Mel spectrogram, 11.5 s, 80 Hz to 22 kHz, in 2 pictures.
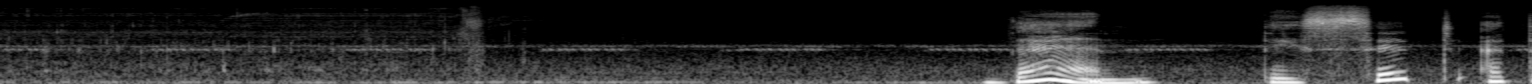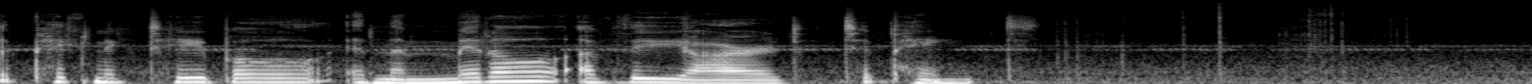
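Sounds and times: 
water from garden hose pouring into small cup: 0:00.0 - 0:02.0
speech: 0:03.7 - 0:09.7.

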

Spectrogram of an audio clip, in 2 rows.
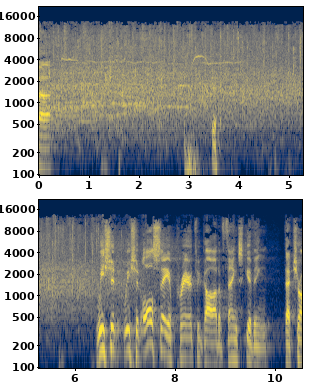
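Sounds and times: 
applause from an audience: 0:00.0 - 0:07.9
speech: 0:03.4 - 0:03.8, 0:06.4 - 0:10.5.

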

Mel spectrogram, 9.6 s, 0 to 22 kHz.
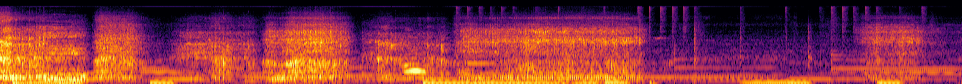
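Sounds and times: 
man snoring and gasping while asleep at home: 0:00.0 - 0:06.6, 0:08.4 - 0:09.6.

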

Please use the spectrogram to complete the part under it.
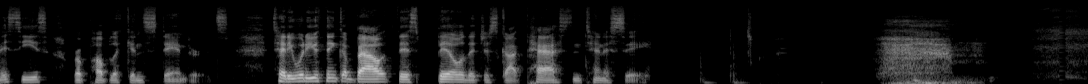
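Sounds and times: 
speech: 0:00.0 - 0:06.6
hard heavy rasping breathing: 0:08.8 - 0:10.8.

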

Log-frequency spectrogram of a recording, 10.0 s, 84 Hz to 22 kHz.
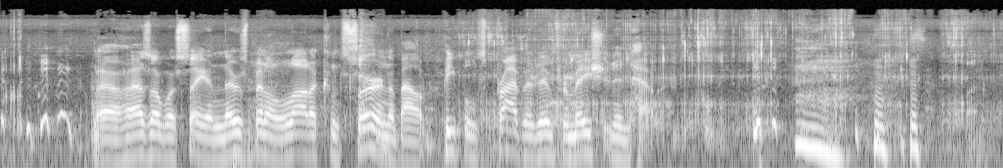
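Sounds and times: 
person drinking water noisily, slurping and gulping: 0:00.0 - 0:01.0, 0:03.5 - 0:10.0
speech: 0:01.0 - 0:06.8, 0:08.0 - 0:09.3.

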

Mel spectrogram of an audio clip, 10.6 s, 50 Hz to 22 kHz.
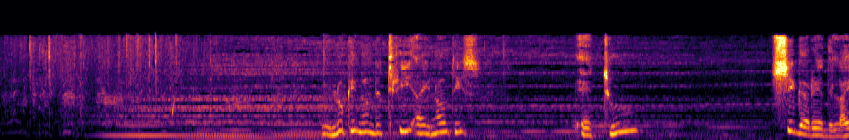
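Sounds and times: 
flock of geese on a pond honking: 0:00.0 - 0:06.3
speech: 0:04.0 - 0:06.1, 0:07.2 - 0:08.0, 0:09.8 - 0:10.6.

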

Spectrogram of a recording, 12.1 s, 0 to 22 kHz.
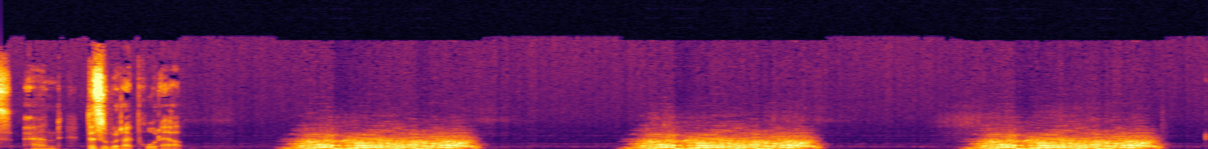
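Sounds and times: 
speech: 0:00.0 - 0:01.9, 0:02.8 - 0:04.0
deep aggressive roaring animal calls: 0:02.8 - 0:04.9, 0:06.2 - 0:08.3, 0:09.6 - 0:11.7.

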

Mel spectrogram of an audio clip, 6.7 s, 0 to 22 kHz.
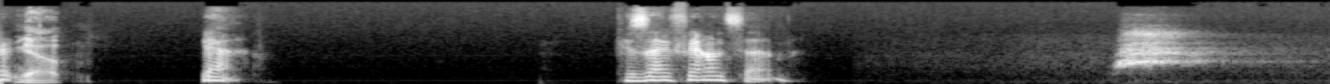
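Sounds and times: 
speech: 0:00.0 - 0:00.4, 0:01.0 - 0:01.3, 0:03.1 - 0:04.0
fox sharp raspy bark: 0:05.6 - 0:06.5.

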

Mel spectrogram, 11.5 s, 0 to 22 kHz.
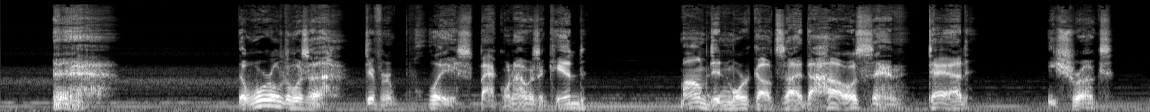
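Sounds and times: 
man clearing his throat: 0:00.6 - 0:01.2, 0:02.4 - 0:03.4
speech: 0:02.4 - 0:06.0, 0:06.8 - 0:09.8, 0:10.5 - 0:11.2.

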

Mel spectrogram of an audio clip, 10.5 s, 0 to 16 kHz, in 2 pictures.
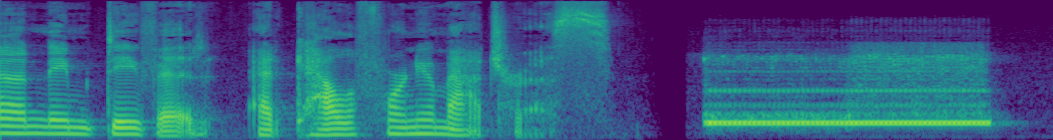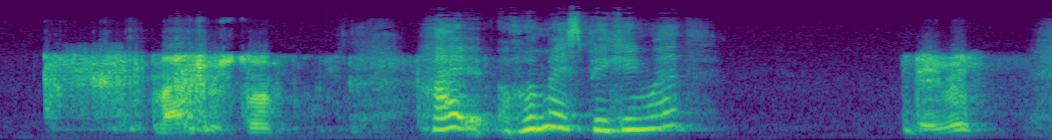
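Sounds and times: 
speech: 0:00.0 - 0:03.1, 0:06.0 - 0:06.8, 0:07.4 - 0:08.8, 0:09.8 - 0:10.5
telephone line ringing tone: 0:03.5 - 0:05.1.

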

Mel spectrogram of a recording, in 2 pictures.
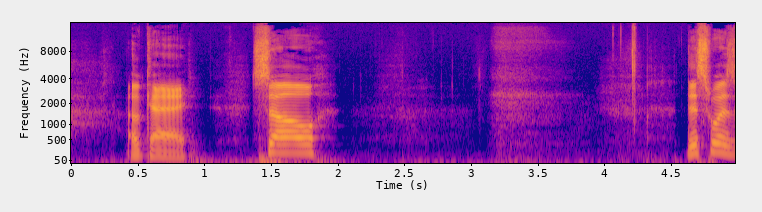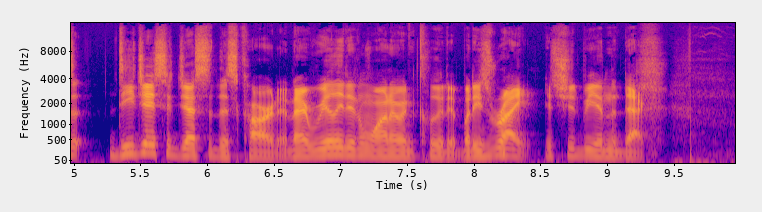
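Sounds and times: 
heavy breathing: 0:00.0 - 0:00.4, 0:01.0 - 0:01.4, 0:02.1 - 0:04.6
speech: 0:00.4 - 0:02.0, 0:04.6 - 0:09.7.

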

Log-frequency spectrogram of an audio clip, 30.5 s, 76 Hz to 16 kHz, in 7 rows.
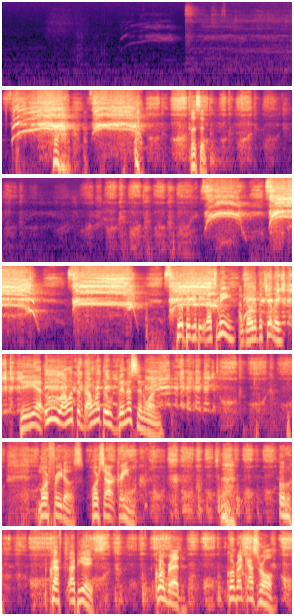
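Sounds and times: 
woman making shrill squealing pig calls: 0:04.4 - 0:06.6, 0:11.6 - 0:20.6
speech: 0:05.1 - 0:05.4, 0:07.2 - 0:07.6, 0:15.7 - 0:19.9, 0:22.3 - 0:23.9, 0:25.9 - 0:26.2, 0:26.8 - 0:27.7, 0:28.4 - 0:28.9, 0:29.5 - 0:30.3
laughter: 0:06.2 - 0:08.6, 0:15.5 - 0:30.4.

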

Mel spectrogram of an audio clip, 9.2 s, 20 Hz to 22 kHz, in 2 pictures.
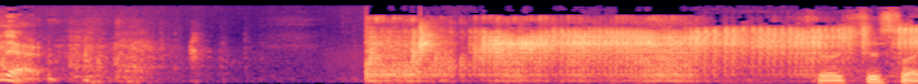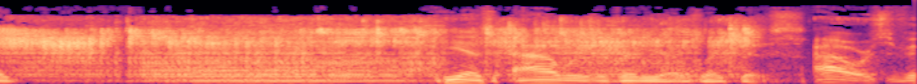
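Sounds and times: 
speech: 0:00.0 - 0:00.6, 0:04.1 - 0:05.0, 0:06.8 - 0:09.1
long low-pitched fart: 0:01.8 - 0:08.4.

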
